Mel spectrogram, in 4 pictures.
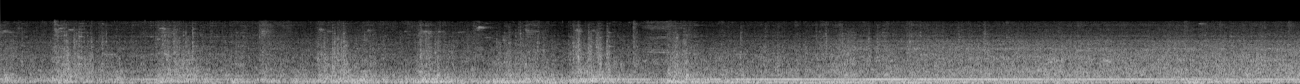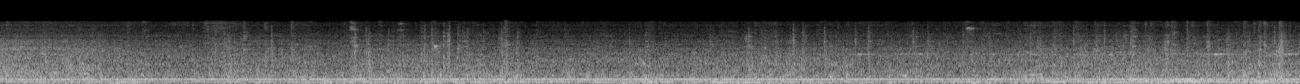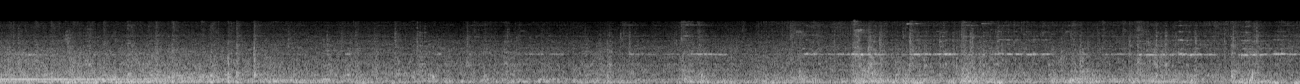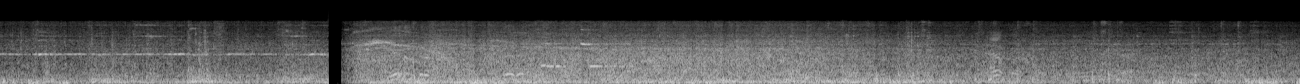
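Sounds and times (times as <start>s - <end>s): train wheels rumbling on rails: 0.0s - 52.0s
high wheel squeal: 6.3s - 7.0s, 21.5s - 26.8s, 31.2s - 45.6s.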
